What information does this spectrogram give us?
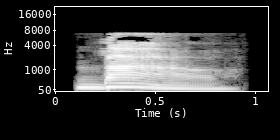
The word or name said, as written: boughy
